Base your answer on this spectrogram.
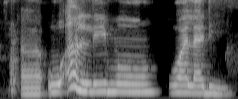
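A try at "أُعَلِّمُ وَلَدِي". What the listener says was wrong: Cantik.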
